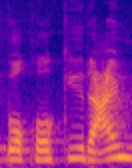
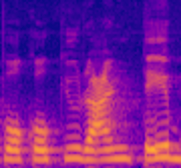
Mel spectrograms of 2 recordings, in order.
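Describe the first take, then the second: First: The word ends on a bare 't' sound. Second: The word ends with an 'ay' vowel. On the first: This is how most people say it. "पोकोक्यूरांट बोलते हैं ज़्यादातर लोग" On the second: This is another common way people say it. "या पोकोक्यूरांटे बोलते हैं"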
